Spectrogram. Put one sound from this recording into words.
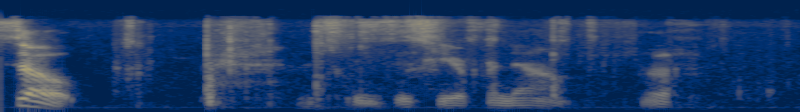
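Paper rustles in a woman's hands.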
